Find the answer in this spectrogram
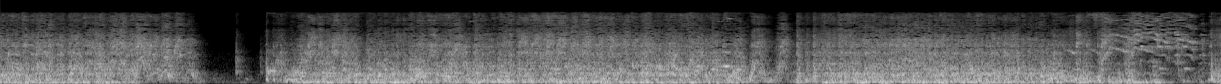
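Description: Live experimental noise music from electronics and turntables: a dense, grinding wall of noise that cuts out abruptly for about half a second around two seconds in, then resumes. Near the end, warbling, sweeping high tones come in over it.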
